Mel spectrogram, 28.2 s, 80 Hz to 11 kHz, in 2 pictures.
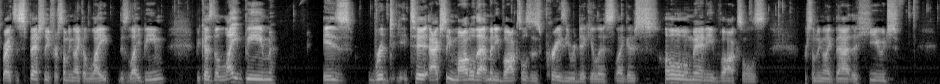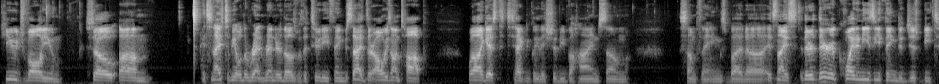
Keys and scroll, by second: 0.0-1.2 typing, 5.2-5.9 typing, 7.7-21.2 typing, 23.0-28.1 typing.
